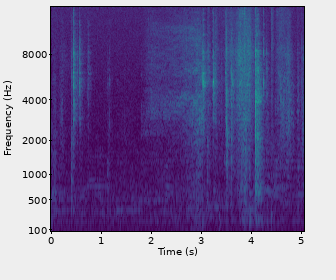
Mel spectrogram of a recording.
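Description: Rolled paper lottery slips shaken inside a container for a prize draw, quiet at first, then bursts of dry rattling and clattering up close, loudest near the end.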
